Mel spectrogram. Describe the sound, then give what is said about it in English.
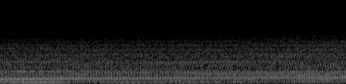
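Roaring engines in the distance under scorching skies, a loud, steady droning hum that holds level throughout with no clear breaks or separate impacts. “In the distance, you hear the roaring of engines and the shearing of metal.”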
